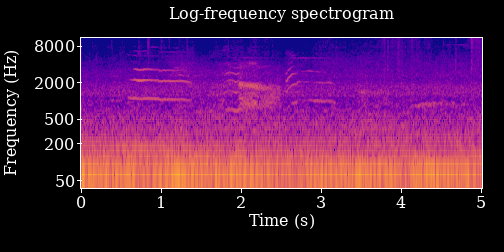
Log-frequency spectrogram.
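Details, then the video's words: Hungry stray cats at feeding time give clear meows, a couple of flat drawn-out mews followed by a rough, rising cry and softer calls, over a constant low background rumble. "Wow! So Many Hungry Cute Cats!"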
